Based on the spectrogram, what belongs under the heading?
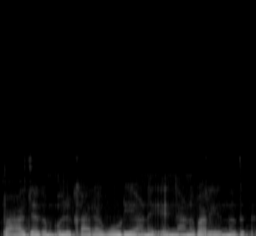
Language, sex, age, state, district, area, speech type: Malayalam, female, 30-45, Kerala, Kasaragod, urban, spontaneous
